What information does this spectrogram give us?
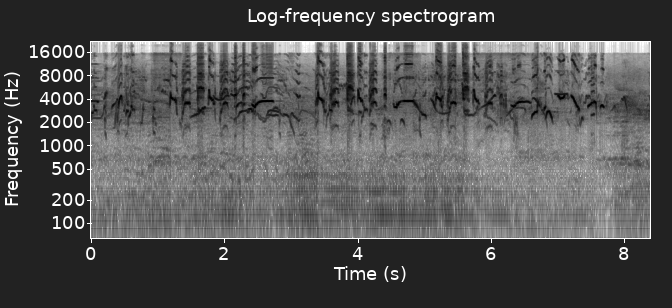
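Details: Oriental magpie-robin song: dense sequences of sharp ticking clicks and bright whistled twists repeated almost continuously, fading briefly near the end.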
